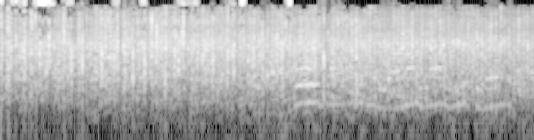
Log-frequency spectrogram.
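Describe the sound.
A crowd claps steadily for several seconds, a dense, even patter of many hands at a constant loudness, with a faint voice briefly audible beneath it.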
